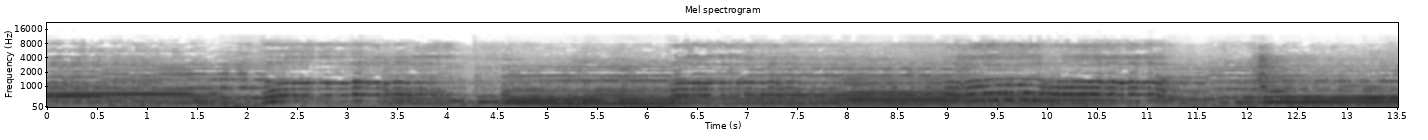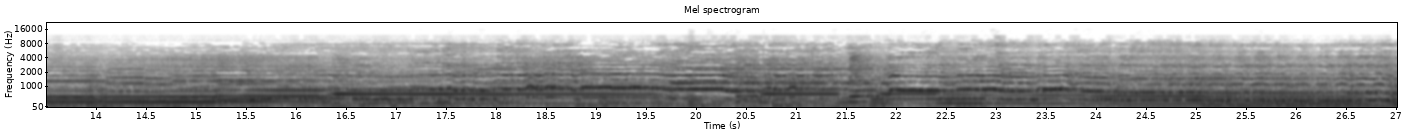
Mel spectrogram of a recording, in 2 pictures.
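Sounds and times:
double bass: 0.0s - 27.0s
saxophone: 0.0s - 27.0s.

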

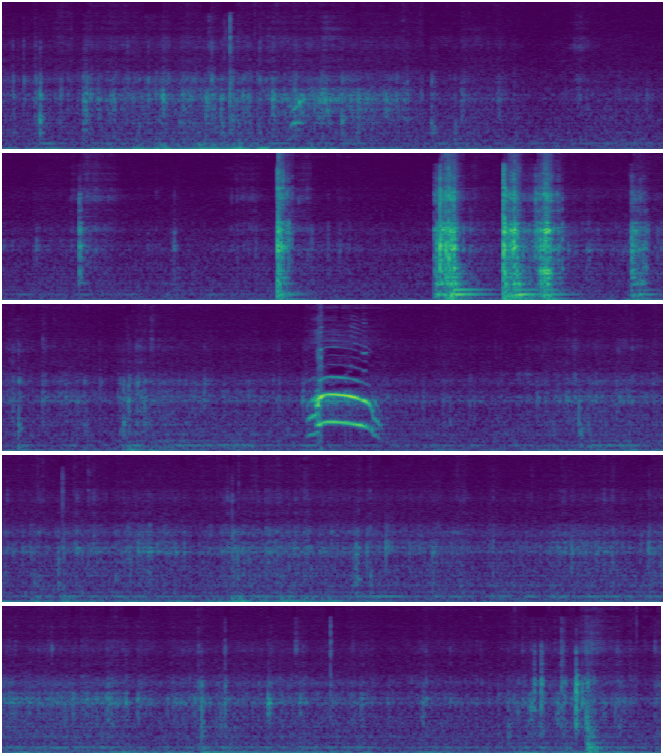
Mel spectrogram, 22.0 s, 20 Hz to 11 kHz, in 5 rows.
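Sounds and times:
tyre and rattle noise: 0.0s - 6.7s, 7.3s - 10.8s, 11.6s - 22.0s.

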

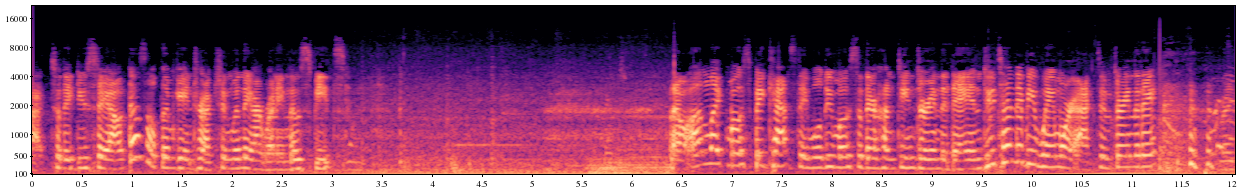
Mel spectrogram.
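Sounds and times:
truck engine rumble: 0.0s - 12.0s.

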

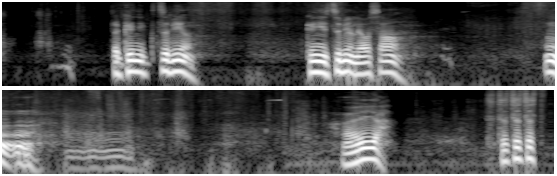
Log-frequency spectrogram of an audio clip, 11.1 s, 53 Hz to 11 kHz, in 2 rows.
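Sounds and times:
brush scratching through fur: 4.7s - 8.8s.

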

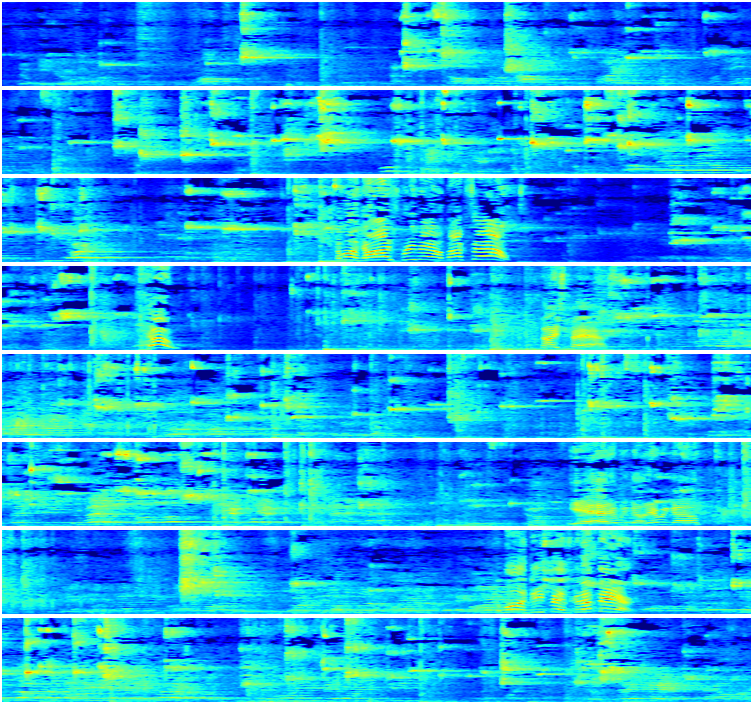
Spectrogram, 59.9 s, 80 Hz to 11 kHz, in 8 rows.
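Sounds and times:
chatter of players and spectators: 0.0s - 59.9s
sneaker squeaks: 0.4s - 44.9s, 46.5s - 49.0s, 49.8s - 59.9s
basketball bouncing on court: 17.8s - 18.4s, 23.8s - 29.2s, 32.6s - 32.9s, 33.6s - 36.7s, 39.6s - 42.2s, 54.8s - 58.3s.

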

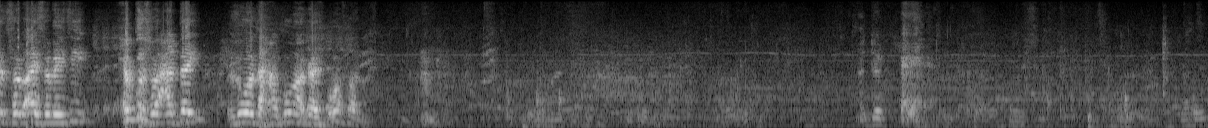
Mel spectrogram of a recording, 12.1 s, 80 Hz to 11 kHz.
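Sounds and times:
faint voices talking quietly: 2.2s - 12.0s.

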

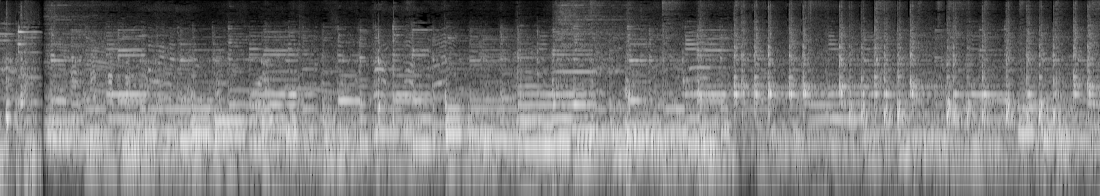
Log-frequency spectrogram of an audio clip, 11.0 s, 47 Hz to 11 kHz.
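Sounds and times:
live band playing: 0.0s - 11.0s
picked electric guitar melody: 0.0s - 11.0s.

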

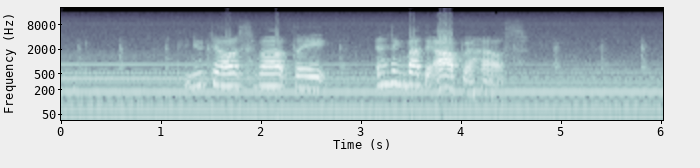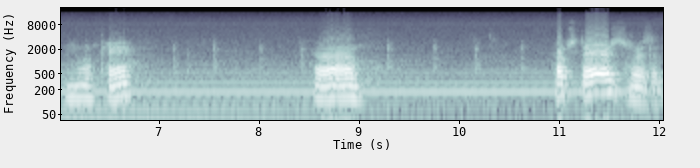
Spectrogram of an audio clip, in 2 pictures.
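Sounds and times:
electrical hum: 0.0s - 12.0s
pendulum clock ticking: 0.0s - 12.0s.

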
